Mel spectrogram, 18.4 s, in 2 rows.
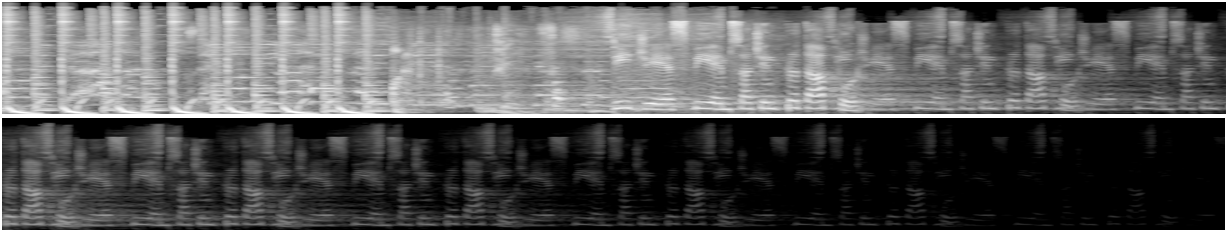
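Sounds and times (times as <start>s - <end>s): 
Bhojpuri remix song: 0.0s - 5.6s.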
